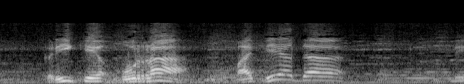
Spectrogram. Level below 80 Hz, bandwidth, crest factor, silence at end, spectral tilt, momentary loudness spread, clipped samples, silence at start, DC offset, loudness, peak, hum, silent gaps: -44 dBFS; 7.4 kHz; 16 dB; 0 s; -7 dB/octave; 21 LU; under 0.1%; 0 s; under 0.1%; -16 LUFS; 0 dBFS; none; none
